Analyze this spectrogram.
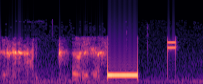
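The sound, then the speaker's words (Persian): Telephone line tones as a caller is connected to a radio call-in program: a stretch of garbled line noise, then a steady low beep and a short, higher dual-tone blip. “فکر میکنم بازم تماس تلفنی داریم.”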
